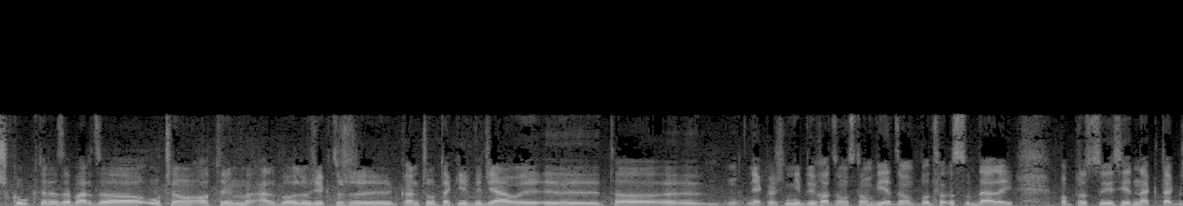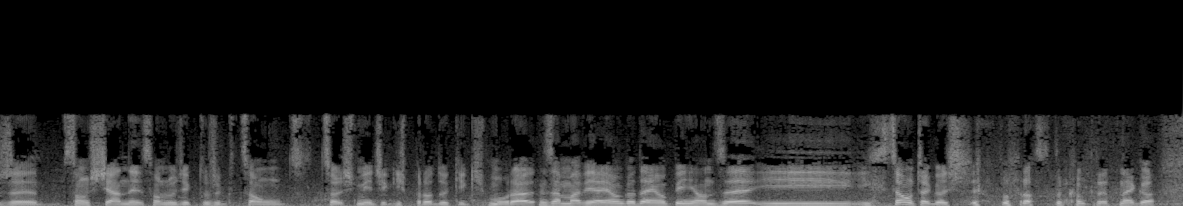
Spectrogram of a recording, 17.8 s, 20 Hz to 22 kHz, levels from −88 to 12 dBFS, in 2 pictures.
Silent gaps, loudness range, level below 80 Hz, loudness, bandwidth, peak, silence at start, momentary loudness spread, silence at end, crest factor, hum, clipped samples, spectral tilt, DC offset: none; 3 LU; -48 dBFS; -22 LUFS; 10 kHz; -6 dBFS; 0 s; 7 LU; 0 s; 16 dB; none; under 0.1%; -5 dB/octave; under 0.1%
